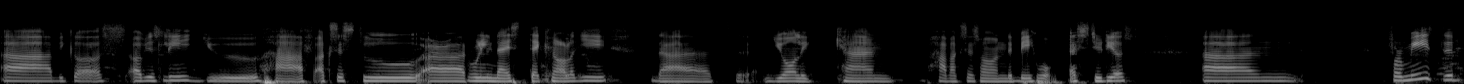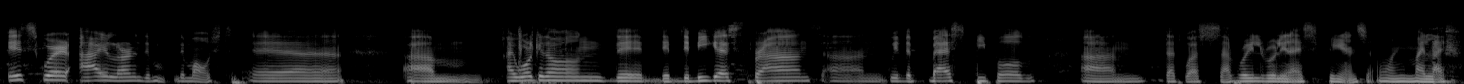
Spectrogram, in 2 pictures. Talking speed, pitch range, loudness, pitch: 120 wpm, 135-165 Hz, -37 LUFS, 150 Hz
